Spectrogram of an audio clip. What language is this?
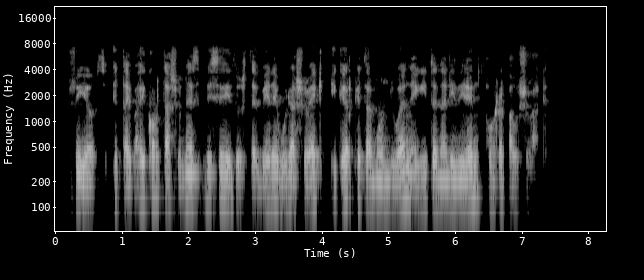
Basque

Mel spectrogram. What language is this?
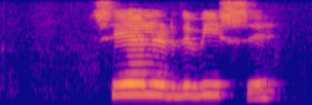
Icelandic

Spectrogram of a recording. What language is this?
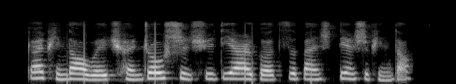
Chinese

